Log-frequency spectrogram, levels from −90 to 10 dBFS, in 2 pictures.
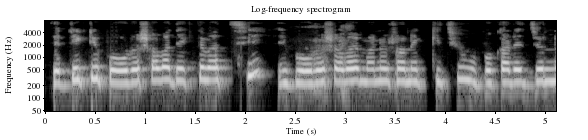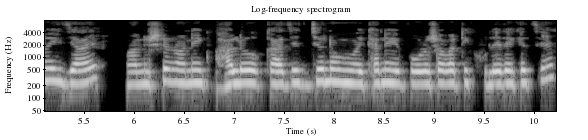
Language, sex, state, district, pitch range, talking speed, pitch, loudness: Bengali, female, West Bengal, Jhargram, 235-265 Hz, 145 wpm, 245 Hz, -13 LUFS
